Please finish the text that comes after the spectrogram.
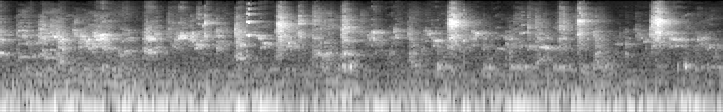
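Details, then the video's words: African lovebirds calling with rapid, high, harsh chirps and squeaky squawks in irregular bursts, several loud peaks spread through the recording, with a faint low hum beneath. "Love birds singing and chirping sounds| African love birds chirping sound"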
